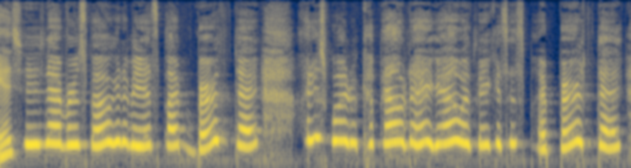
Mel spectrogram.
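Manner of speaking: mock very high, tearful sobbing voice. Retelling what a sobbing girl said at her birthday: imitating someone sobbing. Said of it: "while she's sobbing on me".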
